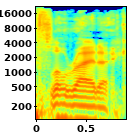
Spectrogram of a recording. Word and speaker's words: Flo Rida: My House by Flo Rida. Gosh, Rick is just on top of it right now. Oh, I love it. – It's pronounced Florida.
